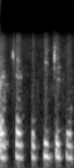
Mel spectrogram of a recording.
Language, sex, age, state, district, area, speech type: Marathi, female, 18-30, Maharashtra, Buldhana, rural, conversation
